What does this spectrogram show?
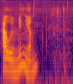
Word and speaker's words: aluminium: too but yes um if you saying it as aluminium uh actually is the more correct way to say it because it follows this the P the pattern that all other elements do cadmium brillium and uh potassium it's all ends in um if things are patterns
